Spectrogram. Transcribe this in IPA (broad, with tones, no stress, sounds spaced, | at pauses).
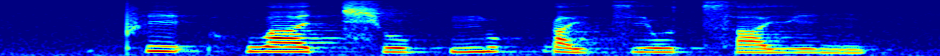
pʰ i˦ ʔ h w a˦ t͡ɕʰ u˨ p̚ n̪ u˦ k̚ a˨˩ j t͡s j u˧ t͡sʰ a˧ j i˨˩ ŋ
